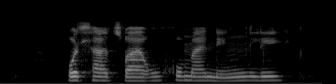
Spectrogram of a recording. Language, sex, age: Northern Sotho, female, 19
